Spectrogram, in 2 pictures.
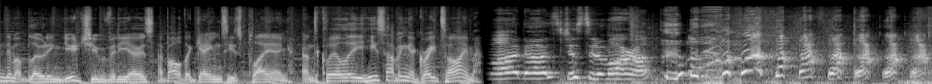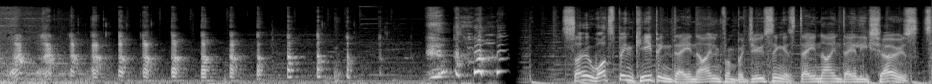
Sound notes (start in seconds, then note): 6.5 maniacal laughing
